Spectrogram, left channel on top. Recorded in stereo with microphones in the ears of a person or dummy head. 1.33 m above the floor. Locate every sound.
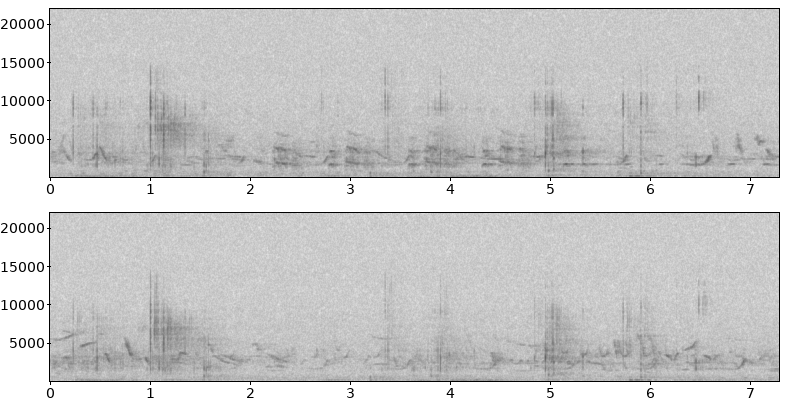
0.2 s crushing: 5° left (ahead or behind), 1.3 m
